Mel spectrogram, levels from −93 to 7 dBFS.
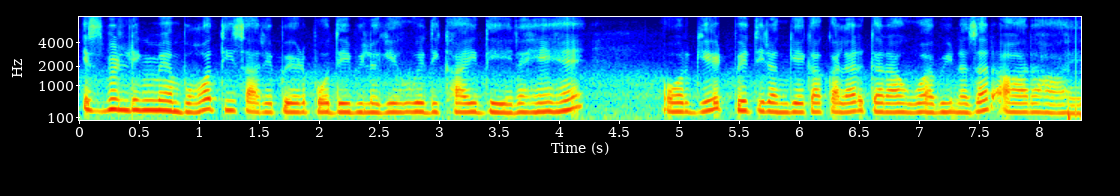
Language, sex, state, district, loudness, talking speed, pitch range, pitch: Hindi, female, Rajasthan, Jaipur, -13 LUFS, 200 wpm, 210-240 Hz, 215 Hz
